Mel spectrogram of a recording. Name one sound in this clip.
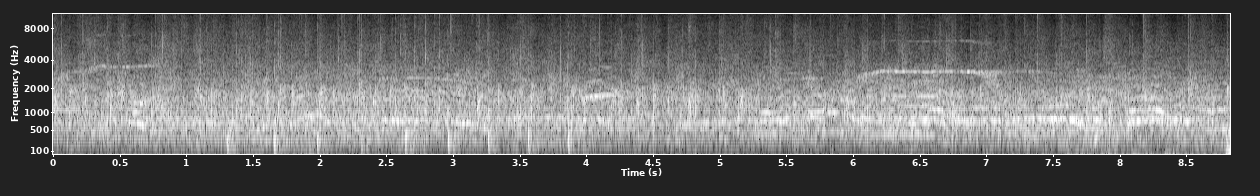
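A crowd murmurs and calls out across a large outdoor ground.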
